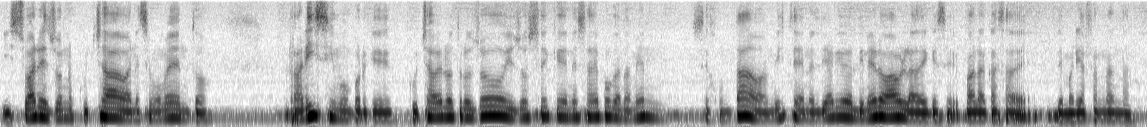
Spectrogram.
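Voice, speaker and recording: A normal speaking voice from a man, fairly high in pitch, at a fairly quick pace with lively intonation. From Argentina, Mendoza. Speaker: musician. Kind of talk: radio interview. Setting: video call.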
